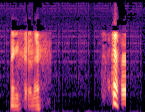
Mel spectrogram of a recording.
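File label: police radio scanner traffic, Mesa Simulcast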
